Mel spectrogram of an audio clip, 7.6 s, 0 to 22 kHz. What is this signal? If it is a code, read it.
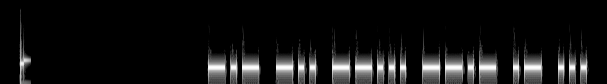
Morse code, heard as a keyed tone, about 17 wpm, 700 Hz. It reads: KD7QAS
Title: USA Call Signs - 6 Characters - 17wpm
